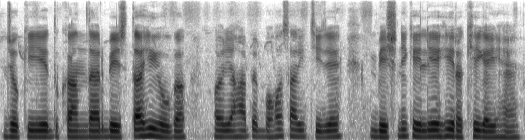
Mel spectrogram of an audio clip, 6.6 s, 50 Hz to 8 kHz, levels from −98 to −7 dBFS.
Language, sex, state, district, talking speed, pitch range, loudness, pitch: Hindi, male, Bihar, Kaimur, 185 wpm, 125-135 Hz, -19 LUFS, 130 Hz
